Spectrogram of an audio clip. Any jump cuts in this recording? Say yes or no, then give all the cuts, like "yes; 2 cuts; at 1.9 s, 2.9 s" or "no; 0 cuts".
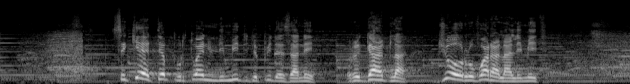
yes; 1 cut; at 0.9 s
